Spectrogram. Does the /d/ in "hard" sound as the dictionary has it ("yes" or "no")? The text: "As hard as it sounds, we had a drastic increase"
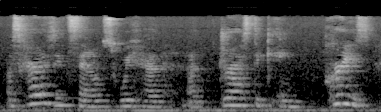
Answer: no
